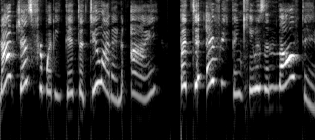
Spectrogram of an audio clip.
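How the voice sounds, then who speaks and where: A squeaky, female-sounding put-on character voice at a moderate pace. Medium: audio drama. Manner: gentle, warm.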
